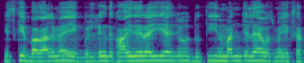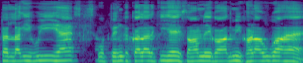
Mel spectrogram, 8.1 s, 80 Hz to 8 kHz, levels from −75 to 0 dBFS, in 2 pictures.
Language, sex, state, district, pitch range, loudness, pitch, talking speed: Hindi, male, Bihar, Bhagalpur, 155-165 Hz, -16 LUFS, 160 Hz, 220 wpm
